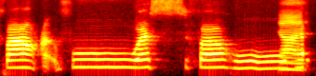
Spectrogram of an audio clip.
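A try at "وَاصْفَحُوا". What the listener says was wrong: Sad. Was. Jadi sin. Was. Tu baru sad.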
